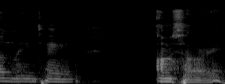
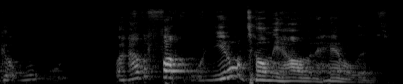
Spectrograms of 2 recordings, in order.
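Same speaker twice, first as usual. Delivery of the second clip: mock indignant, pitch leaping up on the curse; retold on-edge indignation; 5 semitones higher than usual. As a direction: replay an edgy inner protest, high at first. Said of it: "on edge, 'cause I'm like".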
